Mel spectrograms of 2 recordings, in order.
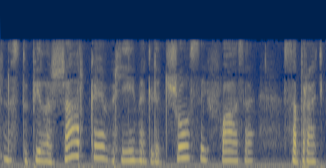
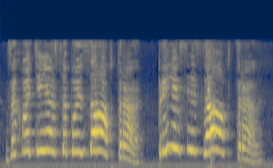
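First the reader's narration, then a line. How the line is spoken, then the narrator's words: Group shouting. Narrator (Russian): закричали Винзи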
